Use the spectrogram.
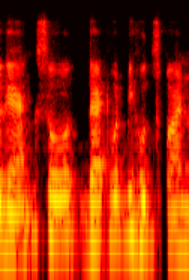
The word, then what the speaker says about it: chutzpah: Chutzpah. It actually, you pronounce it using the H sound at the end, at the start.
